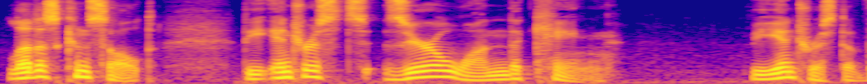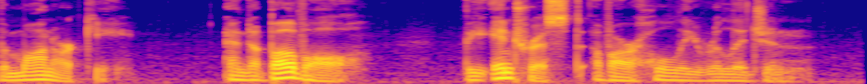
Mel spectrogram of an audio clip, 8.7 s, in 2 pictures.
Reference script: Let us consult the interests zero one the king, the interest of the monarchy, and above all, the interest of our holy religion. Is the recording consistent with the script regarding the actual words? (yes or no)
yes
